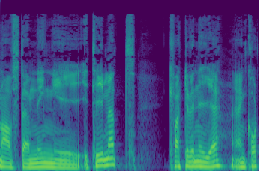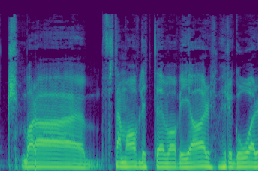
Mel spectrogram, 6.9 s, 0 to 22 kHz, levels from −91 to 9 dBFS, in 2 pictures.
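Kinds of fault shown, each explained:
Chunks out of order: at 3.92 s a 5.33 ms chunk of speech plays one chunk late, swapped with the piece that should follow it. Nothing is lost, but its three hard joins appear as abrupt waveform steps and vertical lines on a spectrogram.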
